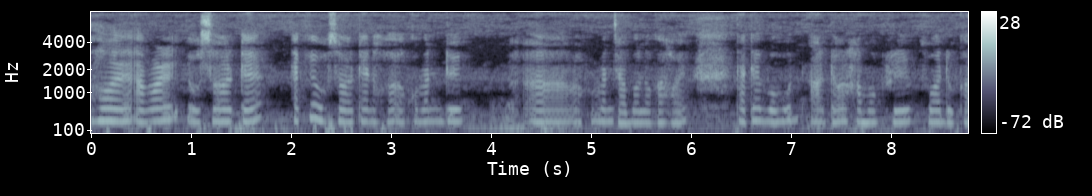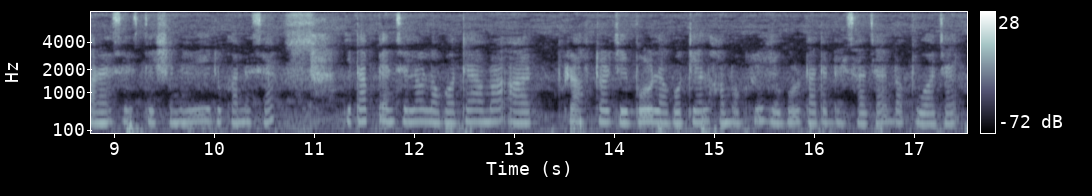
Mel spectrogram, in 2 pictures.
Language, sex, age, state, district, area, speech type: Assamese, female, 18-30, Assam, Sonitpur, rural, spontaneous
